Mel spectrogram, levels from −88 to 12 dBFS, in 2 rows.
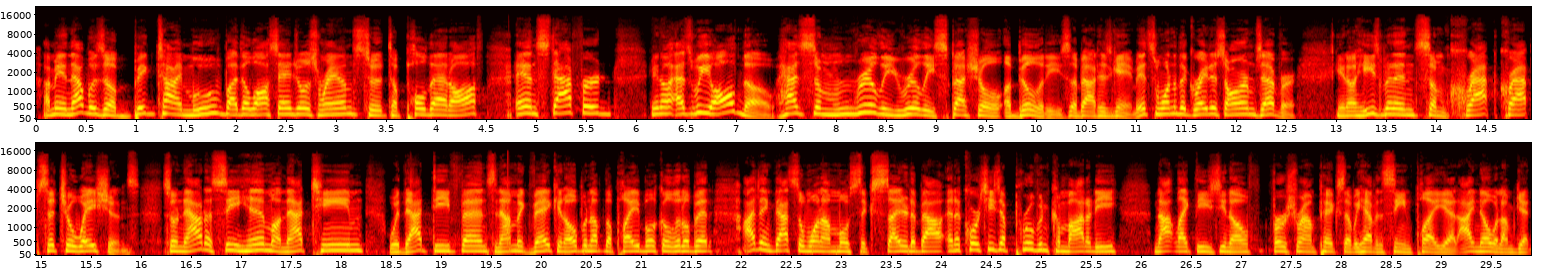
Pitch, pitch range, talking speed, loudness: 180 Hz, 155-200 Hz, 215 wpm, -20 LUFS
